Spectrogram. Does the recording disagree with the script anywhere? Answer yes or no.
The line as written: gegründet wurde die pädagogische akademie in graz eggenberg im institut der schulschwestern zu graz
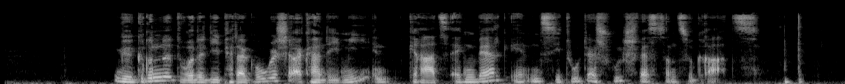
no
